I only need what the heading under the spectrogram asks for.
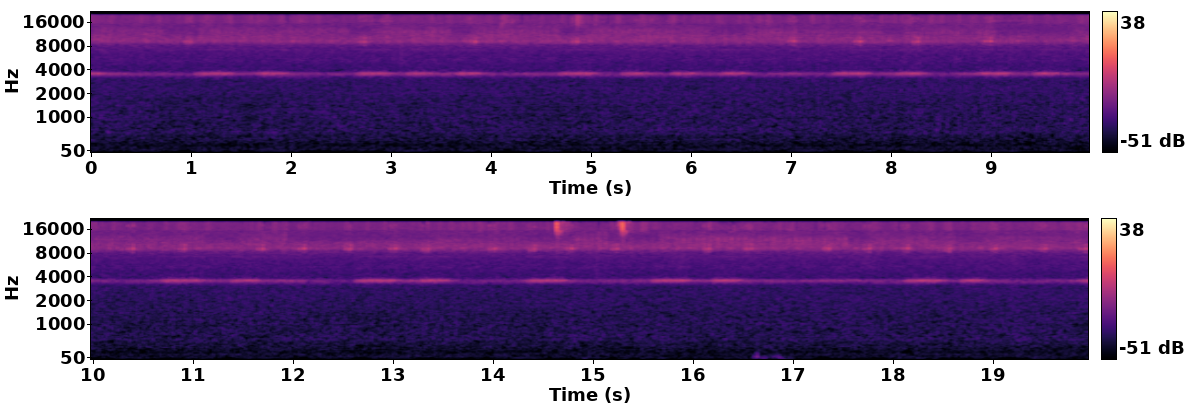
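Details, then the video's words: Night chorus of crickets in southern Crimea under a night breeze, a continuous shrill trill that swells into brighter stretches every second or so, a thin higher band above it, and gentle wind noise below. "Сверчки поют"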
